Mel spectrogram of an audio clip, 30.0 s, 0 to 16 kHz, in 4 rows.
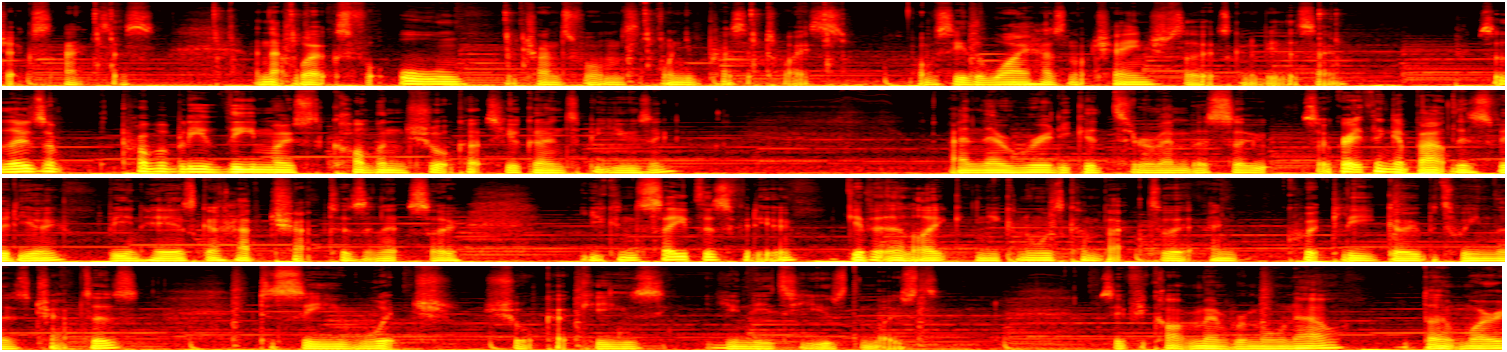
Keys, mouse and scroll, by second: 0.7 g, 3.5 g, 7.2 scroll up 1, 7.4-8.2 middle drag, 8.2-11.4 scroll up 2, 11.4-12.8 middle drag, 12.8-13.5 scroll up 2, 13.5-14.0 scroll up 1.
